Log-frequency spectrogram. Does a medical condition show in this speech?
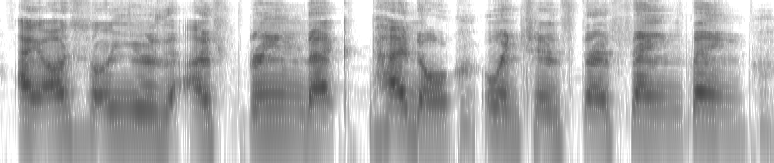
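Yes: cerebral palsy; uses adaptive equipment.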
